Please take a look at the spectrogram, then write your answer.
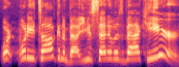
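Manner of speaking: put-on indignant child's voice.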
